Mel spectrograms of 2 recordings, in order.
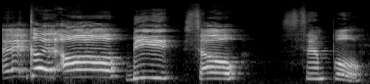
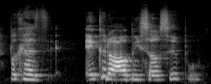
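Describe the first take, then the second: First: Each word dragged out slow and higher; slow, drawn-out, louder "It could all be so simple"; slow emphatic exasperation. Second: Said in the usual way. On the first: Real, not acted. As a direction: spell it out word by word, fed up. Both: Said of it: "repeated with rising force".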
